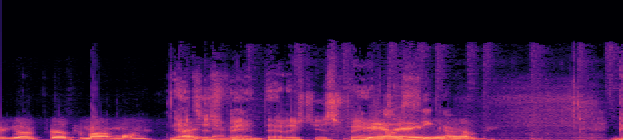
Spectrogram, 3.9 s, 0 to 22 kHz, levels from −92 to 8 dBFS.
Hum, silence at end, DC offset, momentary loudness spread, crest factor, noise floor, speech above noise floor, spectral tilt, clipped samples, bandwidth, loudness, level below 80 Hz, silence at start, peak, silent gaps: none; 0 s; under 0.1%; 20 LU; 12 dB; -38 dBFS; 20 dB; -5.5 dB/octave; under 0.1%; 15.5 kHz; -19 LUFS; -34 dBFS; 0 s; -8 dBFS; none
